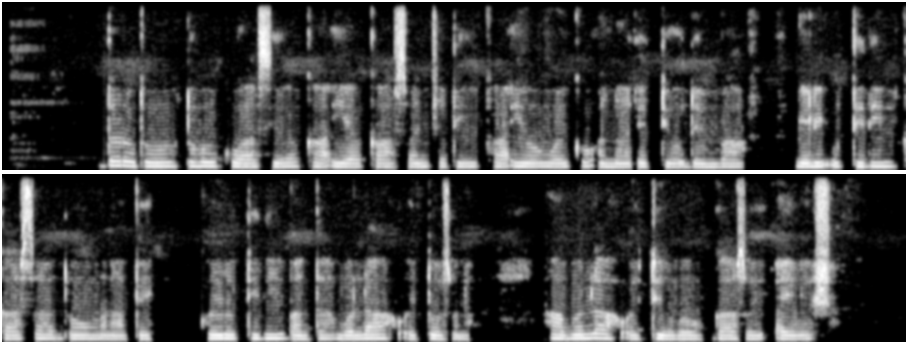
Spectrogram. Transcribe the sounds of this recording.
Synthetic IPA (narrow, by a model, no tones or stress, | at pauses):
d̪ɐɾɔt̪oːt̪ɔɦʊkʊwaːsɪjɐkaːʔɪjɐkaːsɐnt͡ʃʼːɐt̪ɪkʰaːʔɪjowɔjkʰːɔʔɐnːaːt͡ʃʼɛt̪ːɪjod̪ɛmbaː | ɡɛlɪʔʊt̪ːɪd̪ɪkaːsːaːd̪oːmːɐnaːpːɛ | kʰɔjɾɔt̪ːɪd̪ɪbɐnt̪ːɐbɔlːaːhɔ̰ʔɛt̪ːoːsɔnɐ | habɔlːaːhɔ̰ʔɛt̪ːɪjoːɡɐwɡaːsɔjɐjweːʃːɐ̥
